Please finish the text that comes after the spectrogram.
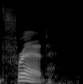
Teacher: produced with the lower lip and the upper teeth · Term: f sound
